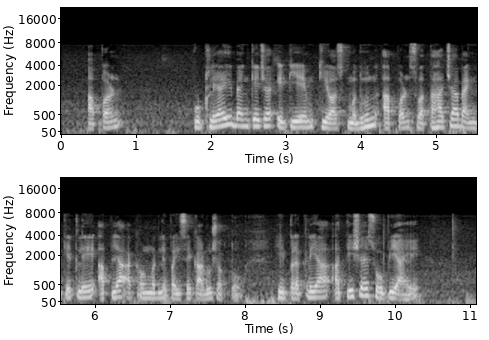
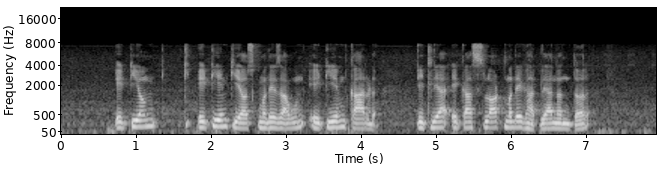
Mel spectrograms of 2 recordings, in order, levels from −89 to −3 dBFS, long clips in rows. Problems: none marked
